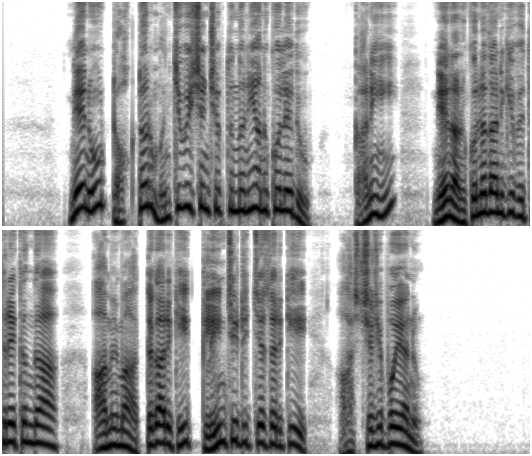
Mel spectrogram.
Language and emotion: Telugu, surprised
